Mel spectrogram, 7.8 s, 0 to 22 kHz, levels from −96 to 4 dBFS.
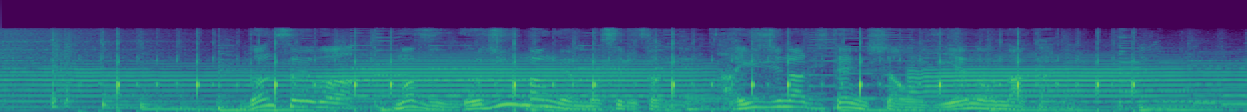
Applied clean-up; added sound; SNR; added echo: none; Trumpet + Rattle; 1 dB; none.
